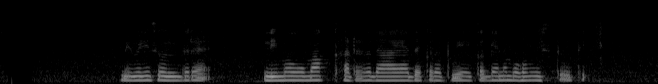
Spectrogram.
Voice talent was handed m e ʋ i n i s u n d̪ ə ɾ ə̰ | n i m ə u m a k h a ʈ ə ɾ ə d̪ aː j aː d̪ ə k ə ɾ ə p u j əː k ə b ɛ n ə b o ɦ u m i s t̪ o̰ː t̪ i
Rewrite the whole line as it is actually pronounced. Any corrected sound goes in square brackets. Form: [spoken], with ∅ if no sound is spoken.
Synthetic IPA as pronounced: m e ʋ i n i s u n d̪ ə ɾ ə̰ | n i m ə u m a k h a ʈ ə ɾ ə d̪ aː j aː d̪ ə k ə ɾ ə p u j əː k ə [ɡ] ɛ n ə b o ɦ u m i s t̪ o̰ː t̪ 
